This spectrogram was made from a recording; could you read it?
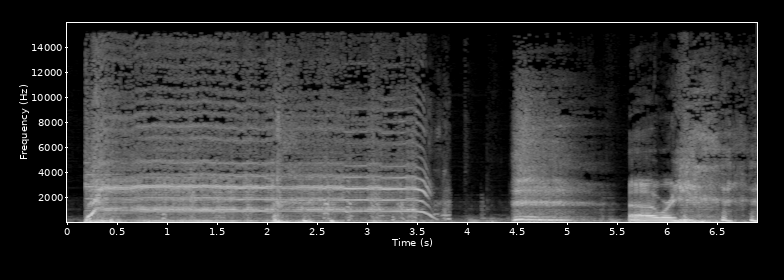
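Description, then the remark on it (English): A recorded scream sound drop: a long, loud, high-pitched scream held for several seconds and then cut off, followed by a couple of shorter strained shrieks and gasps, piercing. “We played this yesterday, the … scream.”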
